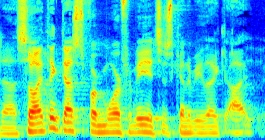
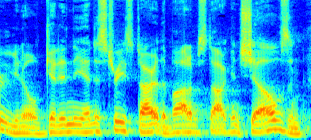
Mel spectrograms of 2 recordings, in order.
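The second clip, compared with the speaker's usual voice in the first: usual speaking voice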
